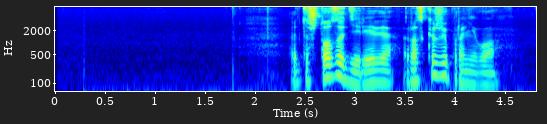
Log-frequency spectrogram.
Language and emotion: Russian, neutral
